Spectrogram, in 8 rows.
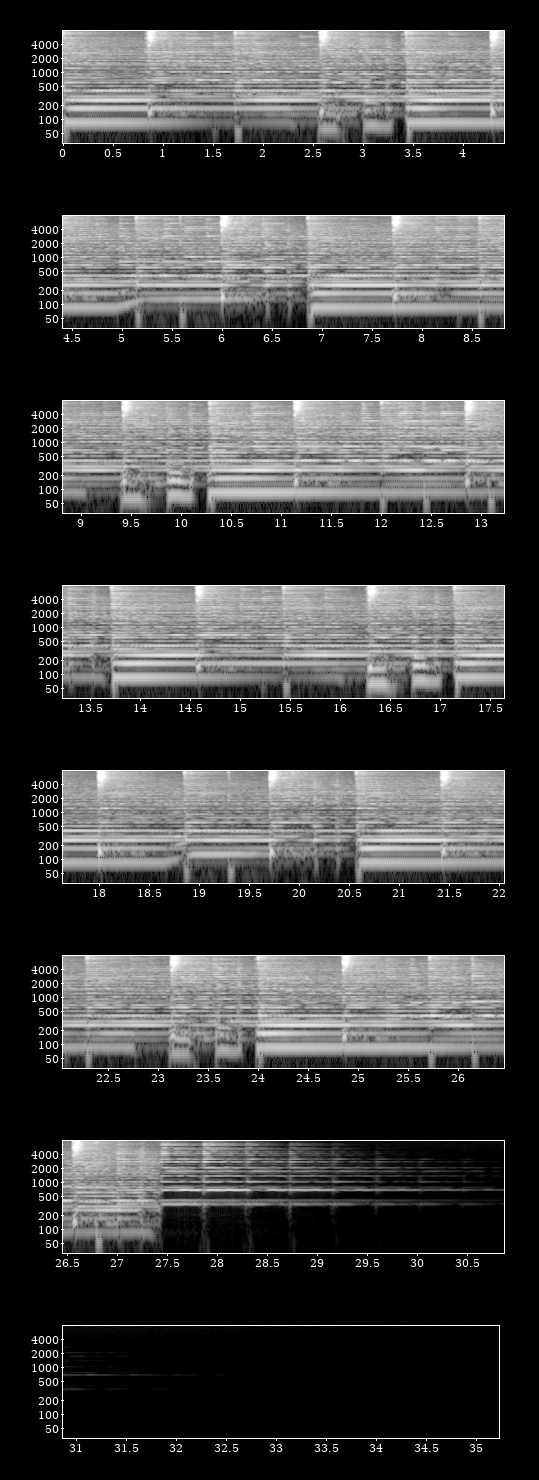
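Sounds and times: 
bass grooves: 0.0s - 27.4s.

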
